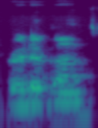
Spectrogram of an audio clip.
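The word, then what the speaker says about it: Brøderbund: software or Brer Bund I always want to say Brun because it has this o with the through it and the Danish pronunciation you would say Brun but probably broer Bund is more appropriate um so anyway um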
